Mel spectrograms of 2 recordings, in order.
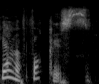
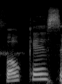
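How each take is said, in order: First: High-pitched mimicked French Canadian "focus", short vowel like "fuckus"; French Canadian accent. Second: Said in the usual way. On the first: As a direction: imitate a French Canadian insisting on "focus", sounding like a swear. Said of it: "say it in the French Canadian way". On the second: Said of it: "you're not really swearing".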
